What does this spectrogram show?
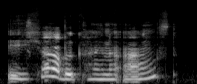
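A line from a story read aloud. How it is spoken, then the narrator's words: Trembling voice. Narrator (German): erklärte Jonas mit zitternder Stimme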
